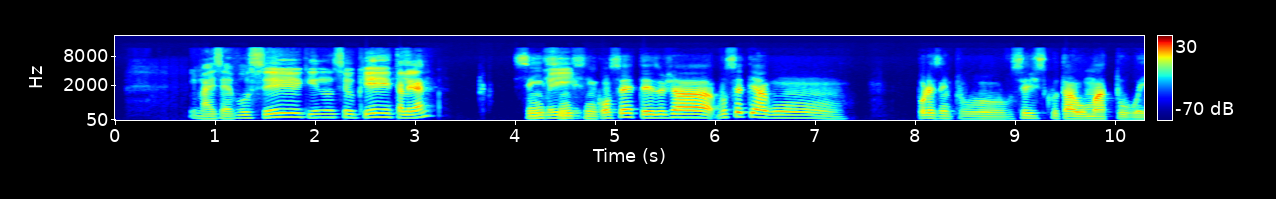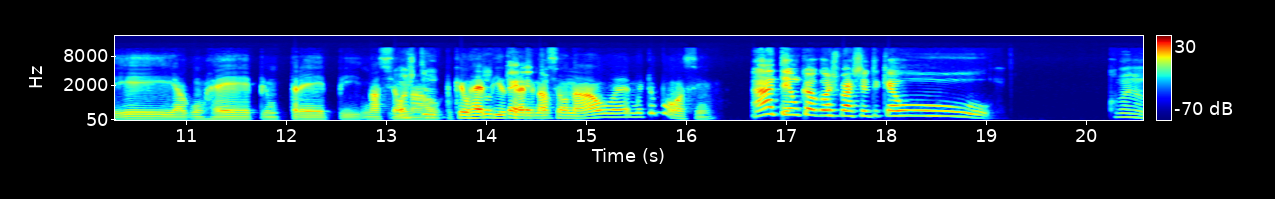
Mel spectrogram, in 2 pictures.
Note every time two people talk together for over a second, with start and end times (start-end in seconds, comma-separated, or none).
13.0-14.7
